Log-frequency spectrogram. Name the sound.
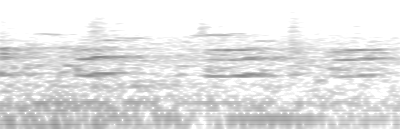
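geese honking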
